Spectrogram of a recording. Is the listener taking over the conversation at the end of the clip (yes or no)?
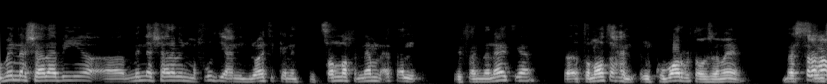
yes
